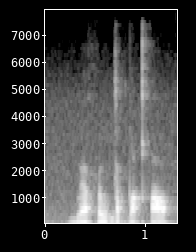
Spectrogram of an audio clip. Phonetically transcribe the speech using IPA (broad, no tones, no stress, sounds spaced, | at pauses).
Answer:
b œ ħ u ɡ ɛ p dˤ ø qʰ ɔ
